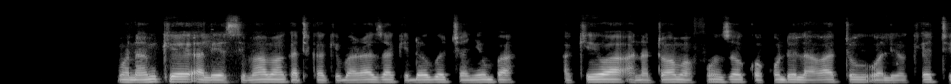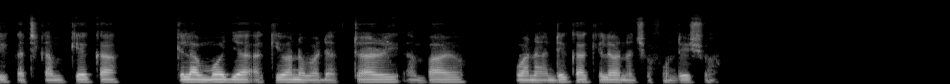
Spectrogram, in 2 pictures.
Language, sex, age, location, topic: Swahili, male, 25-35, Dar es Salaam, education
